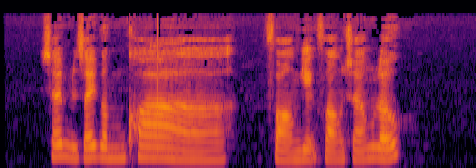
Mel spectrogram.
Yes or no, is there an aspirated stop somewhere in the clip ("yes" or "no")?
yes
